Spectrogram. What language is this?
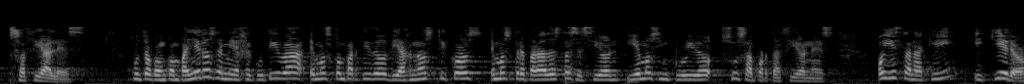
Spanish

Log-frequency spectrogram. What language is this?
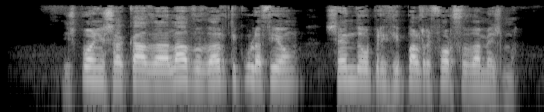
Galician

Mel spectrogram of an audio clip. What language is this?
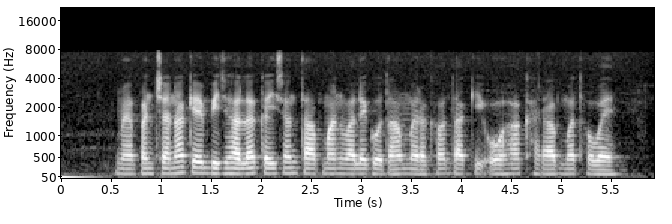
Chhattisgarhi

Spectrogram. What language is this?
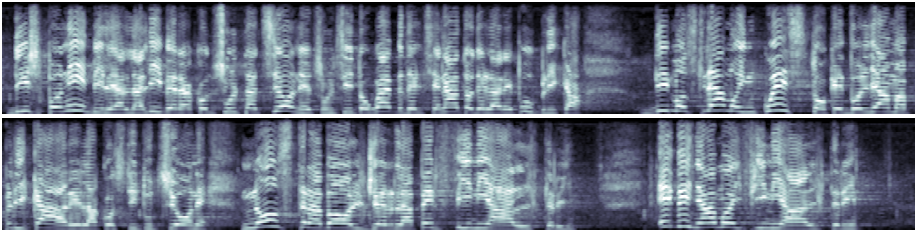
Italian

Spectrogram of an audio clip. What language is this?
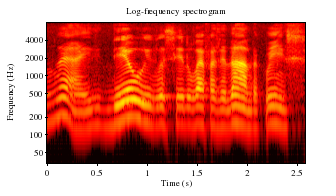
Portuguese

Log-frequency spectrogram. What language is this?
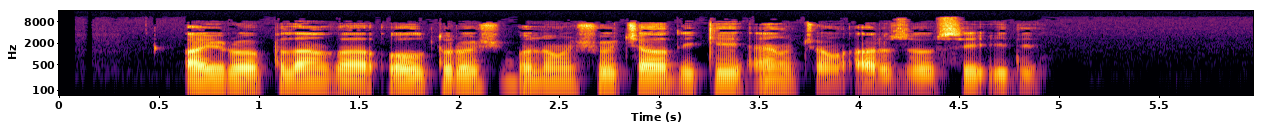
Uyghur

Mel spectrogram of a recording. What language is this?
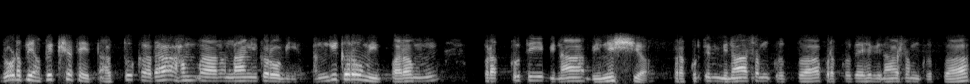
Sanskrit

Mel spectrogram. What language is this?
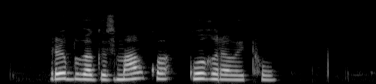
Abkhazian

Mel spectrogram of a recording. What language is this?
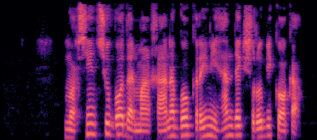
Central Kurdish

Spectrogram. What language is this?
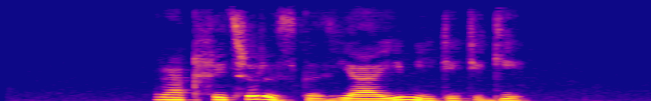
Abkhazian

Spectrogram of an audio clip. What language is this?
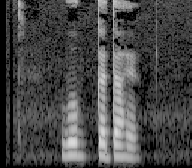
Urdu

